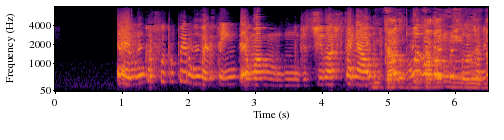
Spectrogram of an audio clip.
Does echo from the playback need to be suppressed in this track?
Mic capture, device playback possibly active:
Yes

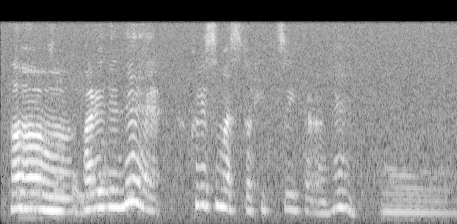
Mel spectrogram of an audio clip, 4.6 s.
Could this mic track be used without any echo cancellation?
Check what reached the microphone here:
No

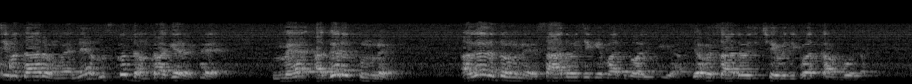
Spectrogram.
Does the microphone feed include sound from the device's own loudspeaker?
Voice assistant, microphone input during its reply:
Yes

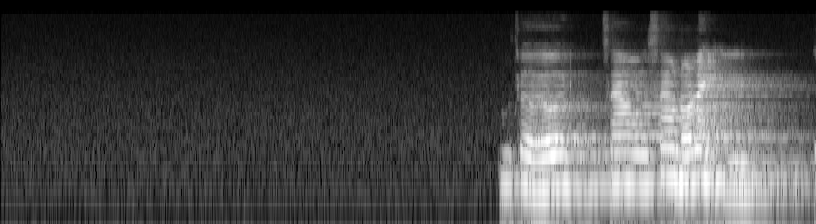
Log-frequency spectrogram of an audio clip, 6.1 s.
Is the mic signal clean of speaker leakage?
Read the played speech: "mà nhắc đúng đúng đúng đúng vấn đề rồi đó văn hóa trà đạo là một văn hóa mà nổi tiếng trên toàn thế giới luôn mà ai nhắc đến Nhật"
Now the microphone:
Yes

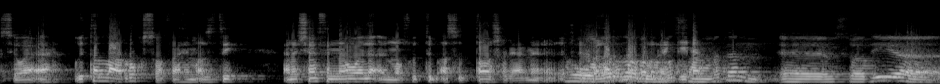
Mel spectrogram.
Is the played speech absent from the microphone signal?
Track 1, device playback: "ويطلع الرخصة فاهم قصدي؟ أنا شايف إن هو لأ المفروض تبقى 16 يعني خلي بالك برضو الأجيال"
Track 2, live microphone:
No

